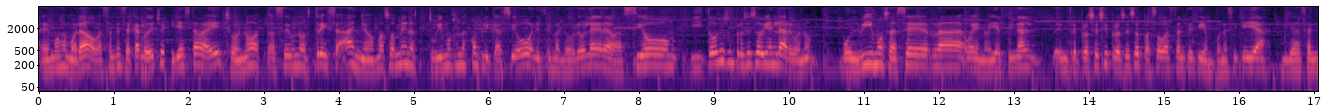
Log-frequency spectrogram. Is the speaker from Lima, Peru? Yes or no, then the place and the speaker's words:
yes; Lima, Peru; Bueno, yo soy de Lima, nací, crecí en el centro de Lima, ¿no?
